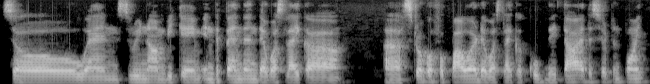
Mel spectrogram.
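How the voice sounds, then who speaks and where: A man's voice: lowish voice, completely flat delivery, moderate pace, warm tone, muffled recording. A young man from the Netherlands, a guest in casual chat, explaining at length with many hesitations.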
